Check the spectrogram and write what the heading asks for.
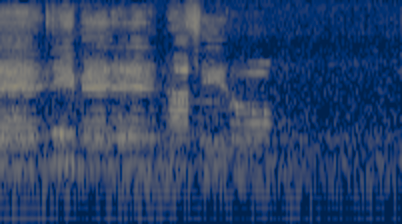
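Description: A man's voice making long, drawn-out wordless vocal sounds that fade to quiet near the end.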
